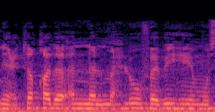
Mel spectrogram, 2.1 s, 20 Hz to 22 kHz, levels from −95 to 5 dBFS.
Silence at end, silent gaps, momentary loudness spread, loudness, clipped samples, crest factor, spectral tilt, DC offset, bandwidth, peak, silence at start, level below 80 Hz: 0 s; none; 3 LU; -25 LUFS; under 0.1%; 16 dB; -7.5 dB/octave; under 0.1%; 9.8 kHz; -10 dBFS; 0 s; -36 dBFS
